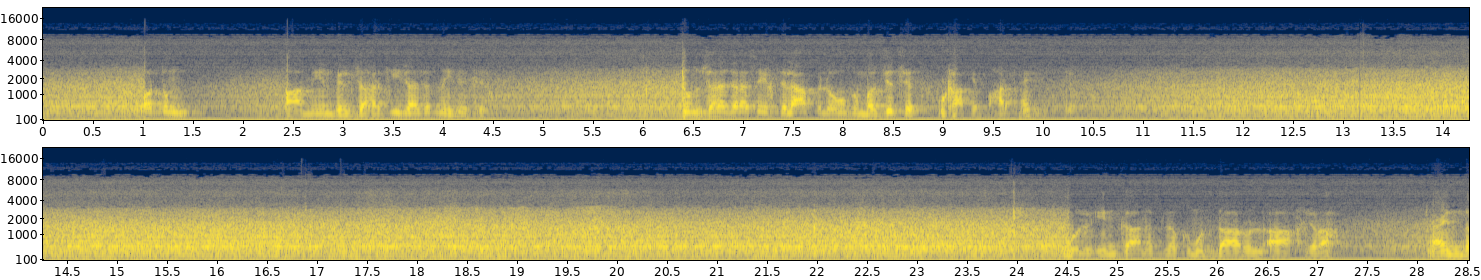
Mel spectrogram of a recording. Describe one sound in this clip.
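An elderly man speaks with animation into a microphone, heard through a loudspeaker.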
